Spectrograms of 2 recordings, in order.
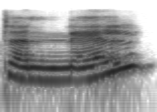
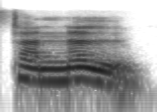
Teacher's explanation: whenever you have e and l together that e goes schwa and it's not L but it's Al so it's not tanel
